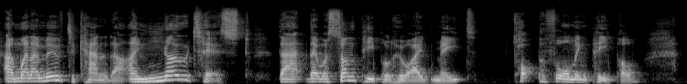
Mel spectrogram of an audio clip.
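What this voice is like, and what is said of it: English accent. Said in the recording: “As you can hear from my voice, I'm English originally”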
